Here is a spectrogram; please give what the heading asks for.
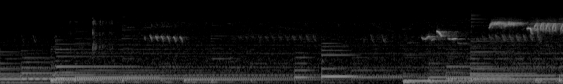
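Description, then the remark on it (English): A small songbird, an African blue tit, sings bright, high-pitched trills in short bursts, clearest toward the end, over a steady low droning hum with no talking. “It is the African blue tit. It's a loud song, isn't it?”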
